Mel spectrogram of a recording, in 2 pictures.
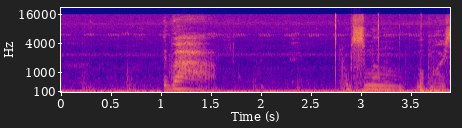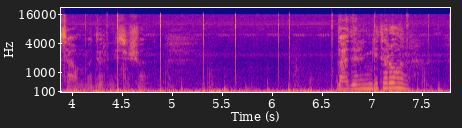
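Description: A young man speaks in a worried voice.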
